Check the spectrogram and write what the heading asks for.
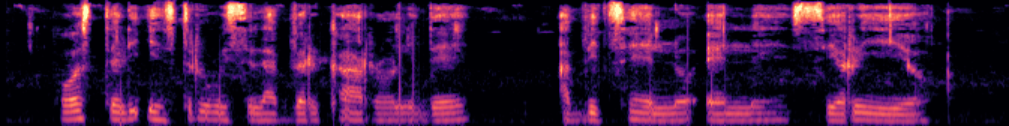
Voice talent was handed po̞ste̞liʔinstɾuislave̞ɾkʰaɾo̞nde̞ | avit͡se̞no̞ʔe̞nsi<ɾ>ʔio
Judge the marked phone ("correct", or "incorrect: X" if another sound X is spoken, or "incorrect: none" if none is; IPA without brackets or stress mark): correct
